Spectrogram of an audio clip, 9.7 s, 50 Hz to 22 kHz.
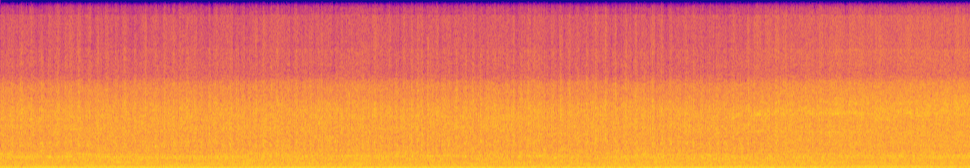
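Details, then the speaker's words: Toro CCR 2450 two-stroke snowblower after repair, on 40:1 mix fuel, cold-started without choke after sitting two hours; steady, even buzz with no misses or surging, running good. "okay so it's running good I'll be taking it back over to my neighbor now"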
